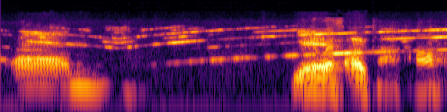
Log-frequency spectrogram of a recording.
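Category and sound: vehicle, ambulance siren passing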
